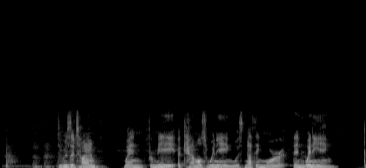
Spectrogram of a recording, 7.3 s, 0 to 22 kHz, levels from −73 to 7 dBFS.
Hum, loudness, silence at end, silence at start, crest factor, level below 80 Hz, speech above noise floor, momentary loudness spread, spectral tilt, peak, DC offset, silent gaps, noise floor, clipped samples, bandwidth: none; -25 LUFS; 0 s; 0.1 s; 18 dB; -68 dBFS; 25 dB; 20 LU; -6 dB/octave; -8 dBFS; under 0.1%; none; -49 dBFS; under 0.1%; 7.8 kHz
